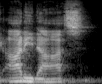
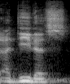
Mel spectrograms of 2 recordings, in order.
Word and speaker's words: Adidas: rather you know like Adidas you know which is how the Germans pronounce it we pronounce it Adidas yeah you know that's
